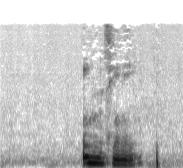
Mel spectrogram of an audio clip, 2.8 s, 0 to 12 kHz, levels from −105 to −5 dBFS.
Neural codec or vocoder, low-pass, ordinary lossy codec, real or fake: codec, 16 kHz, 4 kbps, FreqCodec, larger model; 7.2 kHz; MP3, 32 kbps; fake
